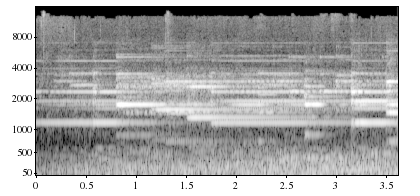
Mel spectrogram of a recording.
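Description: A Nokia mobile phone ringtone plays a steady, tinny electronic melody of high sustained tones over a constant low rumble of background noise, with no talking.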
